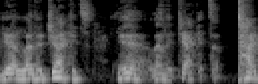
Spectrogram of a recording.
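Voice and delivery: tight, agreeable delivery. Imitating the guy from the pretend pitch meetings: Screen Rant pitch meeting guy impression. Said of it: "You sound like that guy on, what is it, on Screen Rant on YouTube".

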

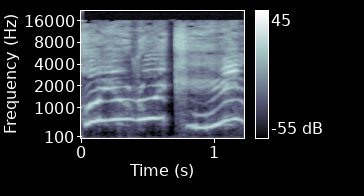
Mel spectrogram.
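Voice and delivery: very high, slow, ladylike put-on lady's voice. Retelling how a lady approached in a lounge, in a put-on lady's voice. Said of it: "That's me doing my lady's voice there".

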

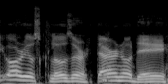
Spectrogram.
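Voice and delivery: put-on Irish accent. Asked to do one of your best voices, say a player's name in an irish accent. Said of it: "I like saying it in the Irish accent".

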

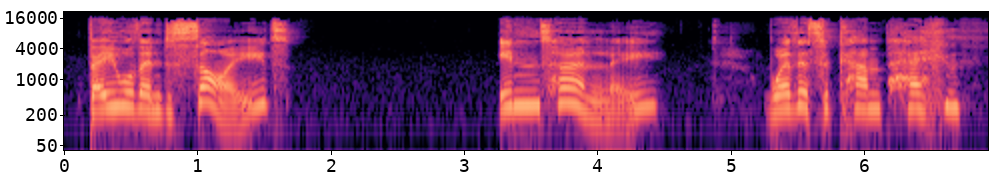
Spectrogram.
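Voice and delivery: high, slow, pained voice. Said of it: "you can hear the pain in my voice".

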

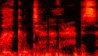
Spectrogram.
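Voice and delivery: soft, unvoiced whisper. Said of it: "This is a secret".

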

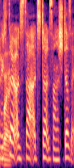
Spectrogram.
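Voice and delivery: ordinary delivery

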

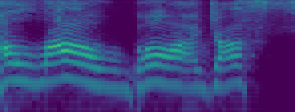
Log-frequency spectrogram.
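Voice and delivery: put-on heavy Brooklyn accent. Recounting how a woman greeted her, imitating her in a deep Brooklyn accent. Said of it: "it was like deep Brooklyn".

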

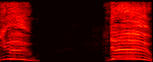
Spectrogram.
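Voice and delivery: put-on very high, frantic, wild screaming. Retelling a girlfriend throwing clothes at him mid-run: imitating someone screaming. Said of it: "just screaming and whatever".

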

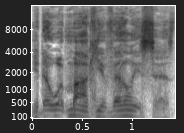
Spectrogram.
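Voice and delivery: put-on raspy voice. Doing a voice to quote what machiavelli says: put-on raspy voice. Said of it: "I like this voice".

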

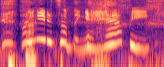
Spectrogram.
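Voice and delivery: mock crying voice. Retelling crying under the covers over a depressing book: retelling own crying.

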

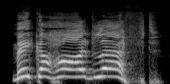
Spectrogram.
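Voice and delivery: shrill, loud, high screeching voice. A game narrator voices Willow shouting at a player: Willow screeching. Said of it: "Willow screeches at you".

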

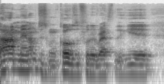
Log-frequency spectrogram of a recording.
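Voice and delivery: ordinary talk

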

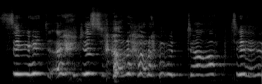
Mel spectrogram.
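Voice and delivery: very high, very loud sobbing wail. Retelling how a crying young brother announced his adoption: imitating David crying. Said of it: "he was crying and he was like".

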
